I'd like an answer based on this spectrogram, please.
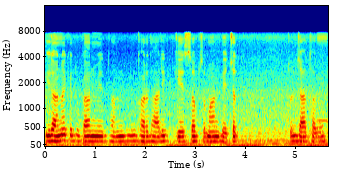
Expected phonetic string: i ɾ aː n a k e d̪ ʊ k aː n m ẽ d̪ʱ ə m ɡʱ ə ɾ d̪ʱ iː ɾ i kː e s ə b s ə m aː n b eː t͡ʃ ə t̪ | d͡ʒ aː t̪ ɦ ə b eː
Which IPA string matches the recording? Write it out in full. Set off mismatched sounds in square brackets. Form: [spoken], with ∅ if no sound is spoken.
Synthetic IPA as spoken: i ɾ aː n a k e d̪ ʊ k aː n m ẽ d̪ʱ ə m ɡʱ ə ɾ d̪ʱ [aː] ɾ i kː e s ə b s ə m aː n b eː t͡ʃ ə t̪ | d͡ʒ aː t̪ ɦ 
